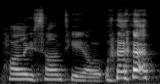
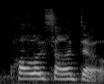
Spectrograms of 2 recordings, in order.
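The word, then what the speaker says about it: Palo Santo: you use the polyon I probably saying it wrong poly Santio I know I do it everyone while I gotta I got to cheat everyone I gotta get it out that's the wrong one paos Santo there we go you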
